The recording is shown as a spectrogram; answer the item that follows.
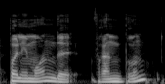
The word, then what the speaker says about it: polémoine de Van Brunt: C'est la polémoine de Van Brunt, c'est comme ça qu'on la prononce? – Oui.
